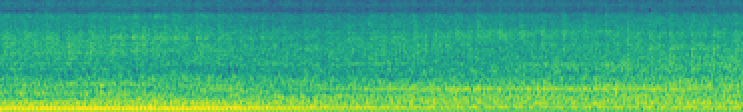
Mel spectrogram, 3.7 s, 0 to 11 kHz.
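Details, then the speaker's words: 1991 Mercedes 190E at idle with front exhaust section from headers to oxygen sensor removed: light fast ticking about three or four a second over engine hum; hydraulic lifter tick, later quietening down. "yeah that's the lifter noise that's a different story"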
